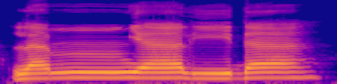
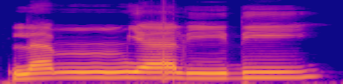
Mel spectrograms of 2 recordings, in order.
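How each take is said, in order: First: The last word ends with an 'a' vowel. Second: The last word ends with an 'i' vowel. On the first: "nggak dibaca lam yalida" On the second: "nggak dibaca"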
